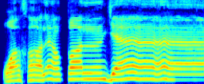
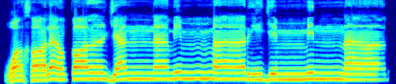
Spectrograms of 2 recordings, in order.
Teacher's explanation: Mad bertemu dengan huruf bertanda tasydid itu dipanjangkan 6 harokat.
